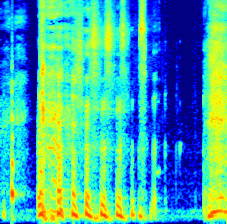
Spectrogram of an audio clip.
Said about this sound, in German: Ach, mein Husten ist jetzt wieder so ein bisschen durchs Reden, durchs viele Reden. Aber nicht so schlimm. So ganz leicht.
